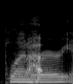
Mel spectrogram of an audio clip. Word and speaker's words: plenary: Plenary indulgence. – How do you say it? – Okay, you're making it shorten it. Plenary.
